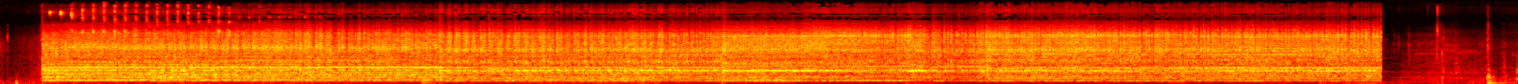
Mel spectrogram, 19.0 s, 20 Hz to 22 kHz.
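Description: A power tool enlarges a hole to 1 1/8 inch in a 3D-printed build, running loud and steady with a high mechanical whine for about seventeen seconds before cutting off abruptly.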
